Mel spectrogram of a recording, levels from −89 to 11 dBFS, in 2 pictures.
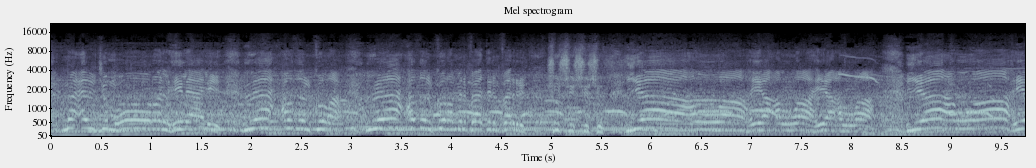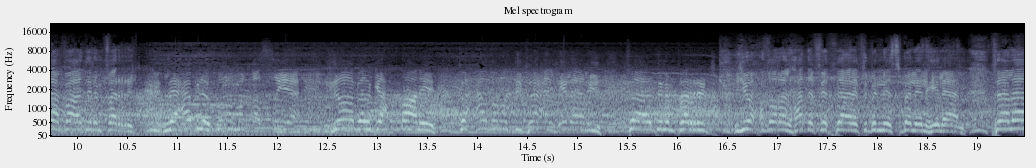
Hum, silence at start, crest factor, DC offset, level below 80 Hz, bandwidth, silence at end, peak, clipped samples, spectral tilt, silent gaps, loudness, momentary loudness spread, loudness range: none; 0 s; 14 dB; under 0.1%; -50 dBFS; 13.5 kHz; 0 s; 0 dBFS; under 0.1%; -4.5 dB/octave; none; -15 LUFS; 4 LU; 1 LU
